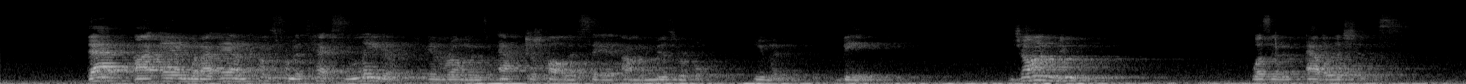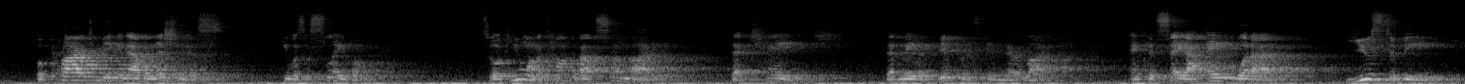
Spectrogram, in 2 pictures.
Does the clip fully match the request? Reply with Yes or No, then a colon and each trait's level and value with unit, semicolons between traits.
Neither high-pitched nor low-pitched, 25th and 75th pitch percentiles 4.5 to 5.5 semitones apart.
No: low, 115 Hz; average, 5.2 semitones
